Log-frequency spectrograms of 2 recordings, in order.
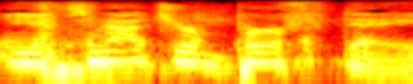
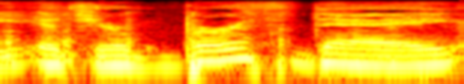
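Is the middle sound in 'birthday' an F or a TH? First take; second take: F; TH. First: Birthday is said with an F sound. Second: Birthday is said with a TH sound.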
